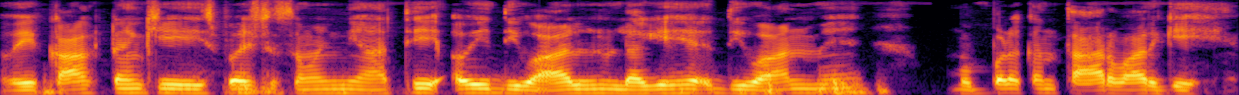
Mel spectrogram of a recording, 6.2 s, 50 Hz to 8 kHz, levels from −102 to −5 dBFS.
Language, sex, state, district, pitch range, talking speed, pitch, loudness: Chhattisgarhi, male, Chhattisgarh, Rajnandgaon, 115-135 Hz, 205 wpm, 125 Hz, -15 LUFS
